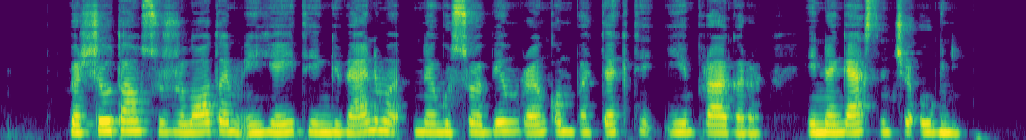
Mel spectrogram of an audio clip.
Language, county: Lithuanian, Vilnius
